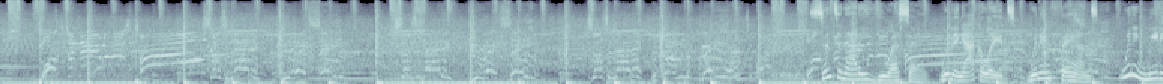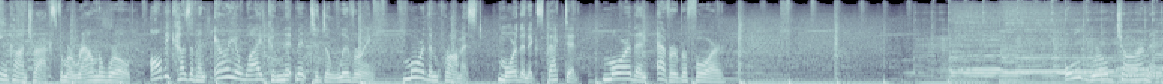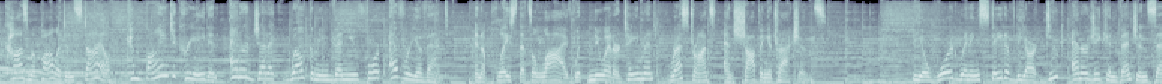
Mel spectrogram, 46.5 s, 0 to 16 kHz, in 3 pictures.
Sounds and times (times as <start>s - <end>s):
Music: 0.0s - 46.5s
Speech: 10.7s - 25.2s, 29.7s - 42.0s, 43.2s - 46.5s.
